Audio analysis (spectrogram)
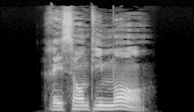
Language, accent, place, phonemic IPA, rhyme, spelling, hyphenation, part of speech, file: German, Germany, Berlin, /rɛsãtiˈmãː/, -ãː, Ressentiment, Res‧sen‧ti‧ment, noun, De-Ressentiment.ogg
- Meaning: resentment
